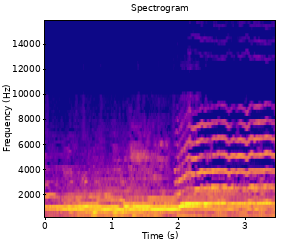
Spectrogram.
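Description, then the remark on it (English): A crowd of schoolchildren and teachers at a school cheer together after news that a climber reached a mountain summit. Overlapping shouts and high-pitched whoops swell into a loud, steady roar that lasts the whole moment. “Fellow teachers smile and cheer.”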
